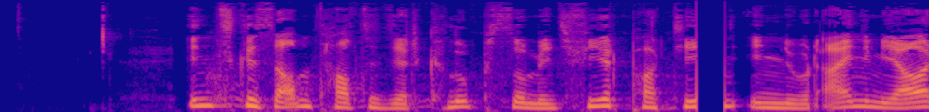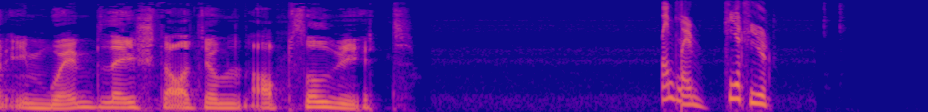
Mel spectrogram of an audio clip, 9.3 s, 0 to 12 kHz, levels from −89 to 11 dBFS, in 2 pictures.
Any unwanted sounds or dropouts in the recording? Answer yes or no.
yes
